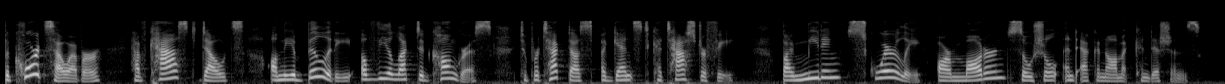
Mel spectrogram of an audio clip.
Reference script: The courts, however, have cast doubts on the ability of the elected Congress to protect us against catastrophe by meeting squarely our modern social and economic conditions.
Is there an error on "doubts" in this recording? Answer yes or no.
no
